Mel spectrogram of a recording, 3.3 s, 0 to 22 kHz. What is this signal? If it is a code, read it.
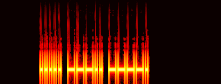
Morse code, heard as a keyed tone, about 34 wpm, 700 Hz. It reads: 589
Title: Numbers - 3-Digit 35wpm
